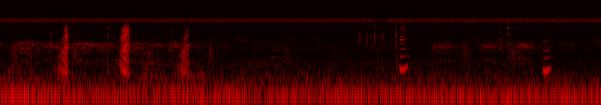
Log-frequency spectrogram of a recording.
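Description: Birds calling: three short, harsh calls about one, one and a half and two and a half seconds in, then a few fainter ones later, over a steady high buzz of insects.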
